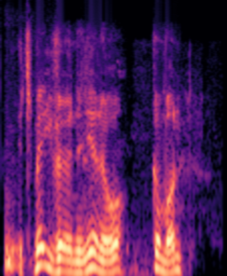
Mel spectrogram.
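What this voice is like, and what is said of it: Strong put-on Yorkshire accent. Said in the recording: “Inner monologue is a Yorkshireman. ... My psychic accent's coming through a bit too strong”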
